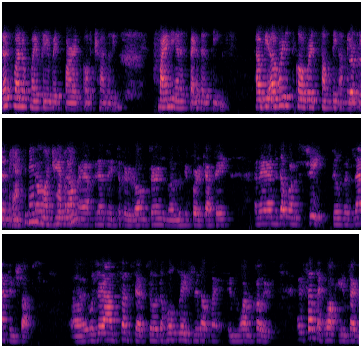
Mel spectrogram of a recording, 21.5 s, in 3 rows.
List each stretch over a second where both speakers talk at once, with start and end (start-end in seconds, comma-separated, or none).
6.9-8.7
